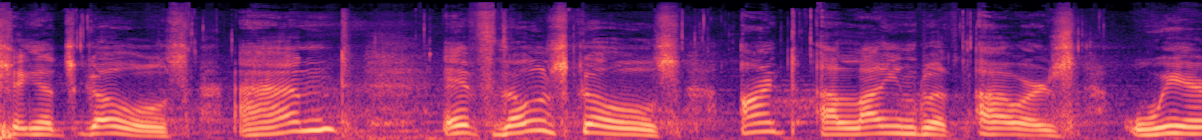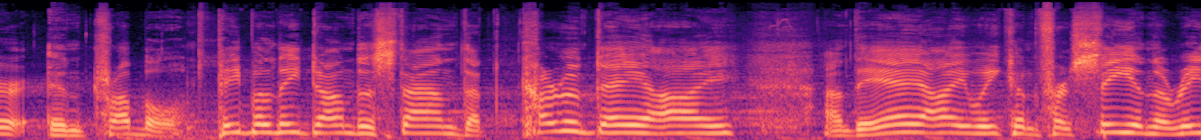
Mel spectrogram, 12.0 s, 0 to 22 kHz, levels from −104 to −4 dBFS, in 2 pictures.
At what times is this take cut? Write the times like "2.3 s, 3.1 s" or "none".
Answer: 6.9 s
